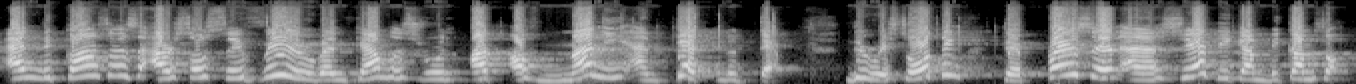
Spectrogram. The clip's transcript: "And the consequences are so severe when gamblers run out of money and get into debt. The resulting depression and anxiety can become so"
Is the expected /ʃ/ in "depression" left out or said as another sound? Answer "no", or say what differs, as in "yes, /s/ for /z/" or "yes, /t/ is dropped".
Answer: yes, /s/ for /ʃ/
